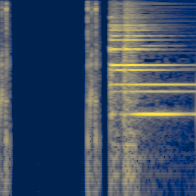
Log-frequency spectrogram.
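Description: Click sound effects, one at the start and a quick double click about a second in, then a single bell ding that rings on and slowly fades. This is the stock sound of a subscribe-and-bell animation.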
